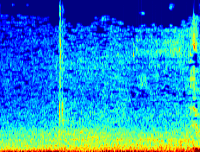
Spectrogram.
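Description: A steady low machine hum with a few held low tones, and a faint click about half a second in.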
